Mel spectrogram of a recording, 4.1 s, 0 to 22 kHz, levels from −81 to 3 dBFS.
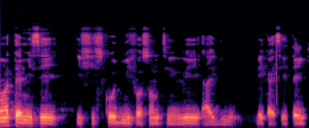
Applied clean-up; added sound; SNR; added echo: none; none; none; none.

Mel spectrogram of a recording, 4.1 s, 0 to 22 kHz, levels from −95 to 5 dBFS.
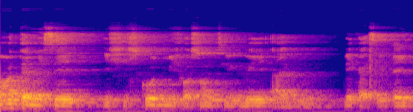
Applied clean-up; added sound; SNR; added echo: none; none; none; reverberation time 1.0 s.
